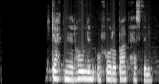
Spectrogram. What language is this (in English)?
Icelandic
